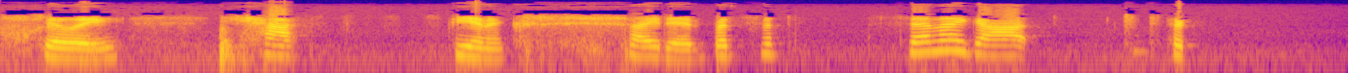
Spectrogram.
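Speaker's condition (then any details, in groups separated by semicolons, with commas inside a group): Stuttering; very severe third grade, worse high school, speakeasy from Dr. John Haskell, speech therapy helped core; moderate, occasional speakeasy in-ear delayed auditory feedback device, not worn on show; device cuts stuttering about 95%, still stutters at sentence onset, worse around unfamiliar people, sometimes avoids talking; repeated sounds, blocks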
